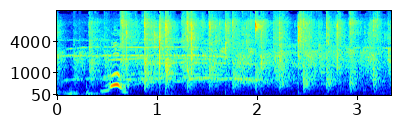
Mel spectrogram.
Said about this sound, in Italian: per cui chiederei un altro convinto applauso.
